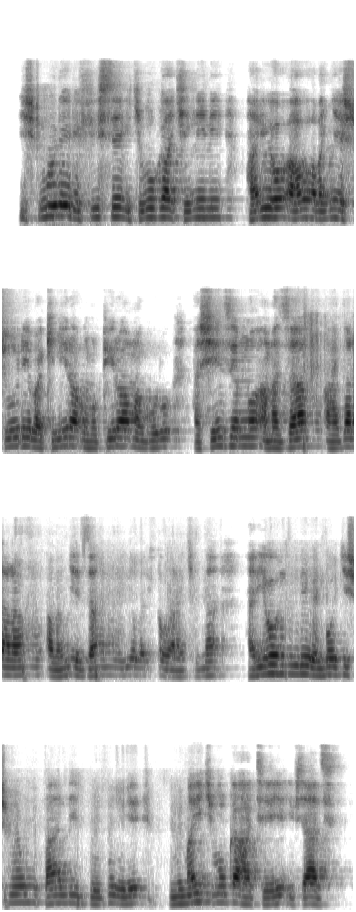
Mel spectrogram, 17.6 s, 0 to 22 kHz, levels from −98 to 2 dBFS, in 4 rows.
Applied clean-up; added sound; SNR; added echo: neural mask model DeepFilterNet 3.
